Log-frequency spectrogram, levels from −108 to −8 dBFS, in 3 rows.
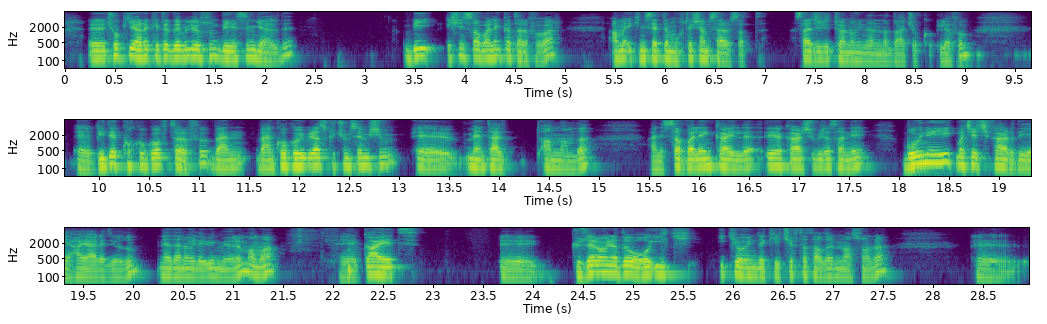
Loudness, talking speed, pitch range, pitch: -23 LUFS, 140 wpm, 110-135 Hz, 125 Hz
